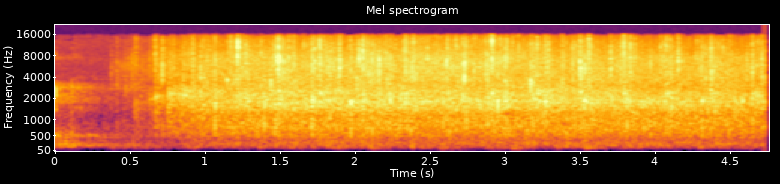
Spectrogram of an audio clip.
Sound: audience applauding

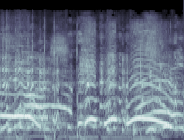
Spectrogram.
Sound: all cheering

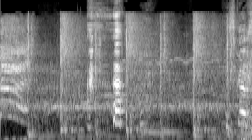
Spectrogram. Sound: laughing

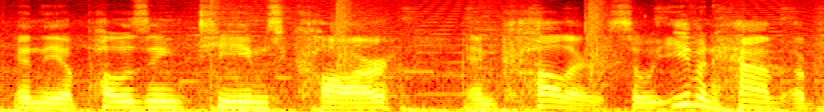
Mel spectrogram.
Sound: none

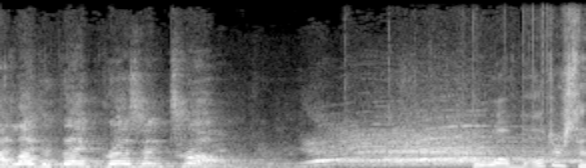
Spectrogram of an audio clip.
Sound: cheering and applause

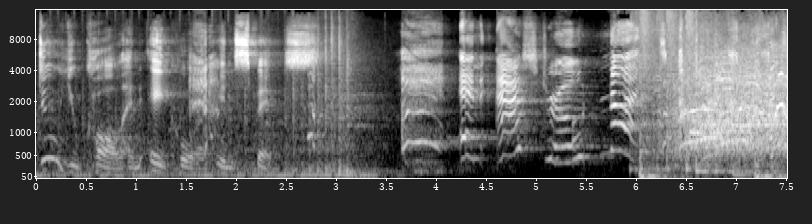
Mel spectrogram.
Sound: audience laughing

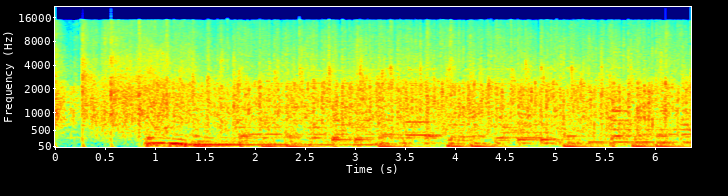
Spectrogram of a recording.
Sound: audience clapping; bright music

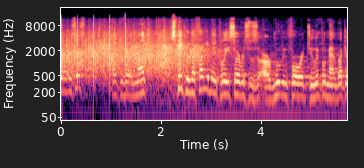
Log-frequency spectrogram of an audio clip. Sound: applause

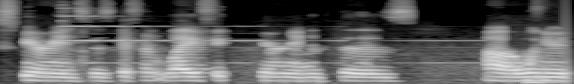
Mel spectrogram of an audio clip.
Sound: bell dings

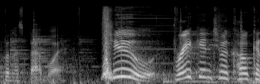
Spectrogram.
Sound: air swooshing

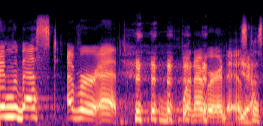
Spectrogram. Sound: laughing

